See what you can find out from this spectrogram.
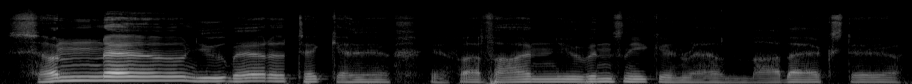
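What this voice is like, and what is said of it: Sings a song, moderately on key. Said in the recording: “It's not a great impression, but it's not a terrible impression of what the song sounds like. I think that was moderately on key.”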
